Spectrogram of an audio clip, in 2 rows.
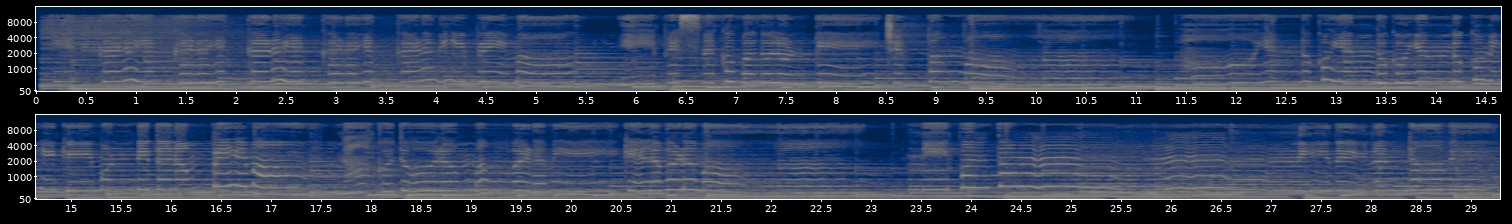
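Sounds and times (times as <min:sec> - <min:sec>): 
woman singing a Telugu song: 0:00.1 - 0:29.2.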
